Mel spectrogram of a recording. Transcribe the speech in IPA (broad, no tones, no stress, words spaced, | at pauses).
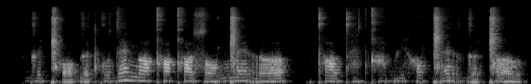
ɡə̤ɪ̯ǁʰɔ̰ɡə̰d ɡodɛ ŋʌʊ̯qʰuqʰusɔ ŋ͡ǁɛrʌ | t̪ʰɑʊ̯t̪ʰɛ̤dqʰə̤ bihɔɡ͡ǁɛr ɡə̰ ǁʌʊ̯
